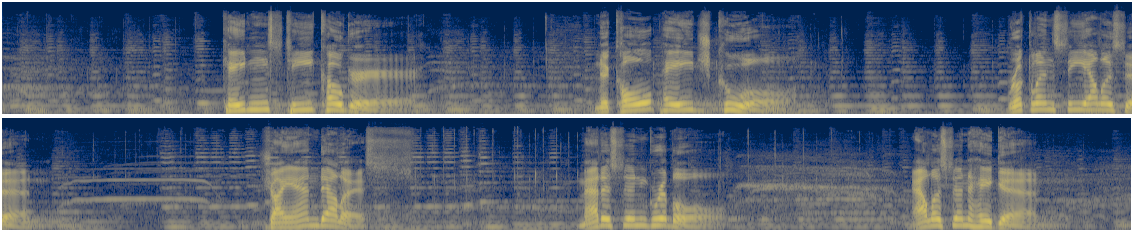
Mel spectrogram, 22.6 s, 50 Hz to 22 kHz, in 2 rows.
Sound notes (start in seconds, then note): 12.1 audience member cheers; 18.6 crowd cheering; 22.4 lively music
